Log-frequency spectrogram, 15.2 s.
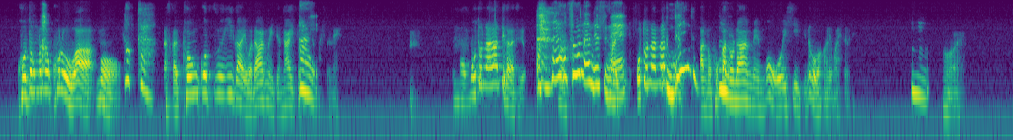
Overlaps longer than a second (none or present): none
